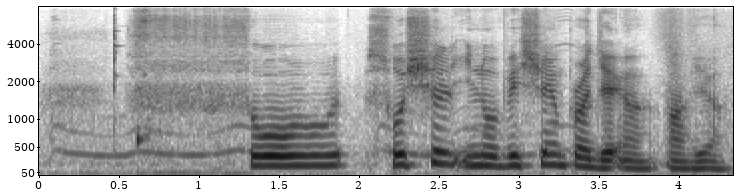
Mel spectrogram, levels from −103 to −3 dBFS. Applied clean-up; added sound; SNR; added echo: neural separator model SepFormer DNS4.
